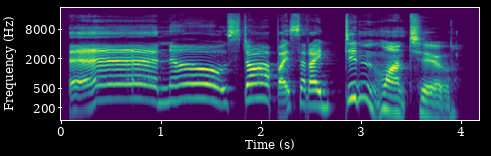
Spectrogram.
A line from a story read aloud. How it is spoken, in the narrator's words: she whines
